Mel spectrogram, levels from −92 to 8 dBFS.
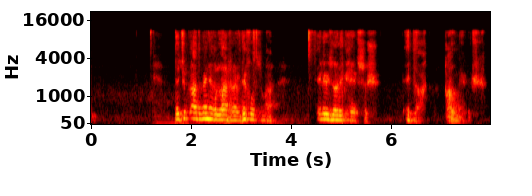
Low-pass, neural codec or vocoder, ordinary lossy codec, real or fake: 10.8 kHz; codec, 24 kHz, 3 kbps, HILCodec; AAC, 64 kbps; fake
